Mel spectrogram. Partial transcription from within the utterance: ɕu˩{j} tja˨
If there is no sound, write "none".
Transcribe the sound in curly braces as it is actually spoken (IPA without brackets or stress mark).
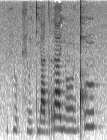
j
